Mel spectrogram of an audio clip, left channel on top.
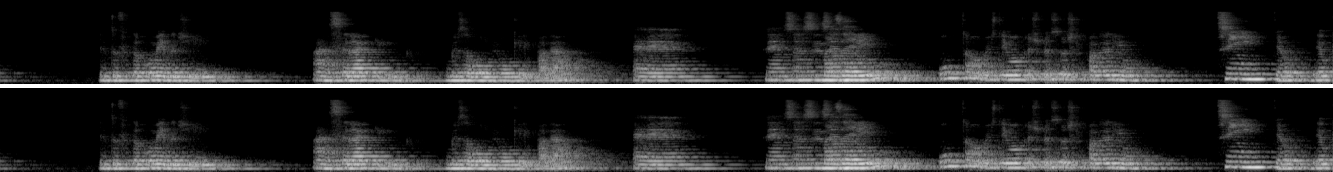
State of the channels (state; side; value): identical; both; correlation 1.00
